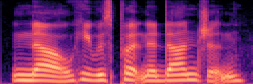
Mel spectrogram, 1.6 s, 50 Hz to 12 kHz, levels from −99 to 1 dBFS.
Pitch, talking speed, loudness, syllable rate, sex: 205 Hz, 265 wpm, -15 LUFS, 5.6 syllables/s, female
